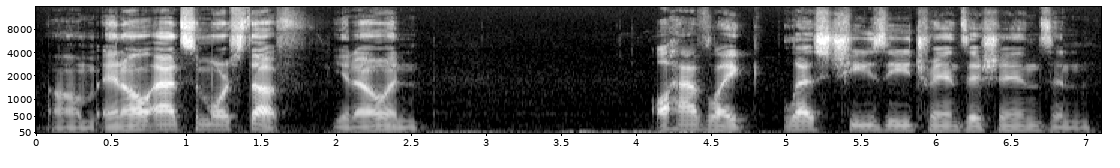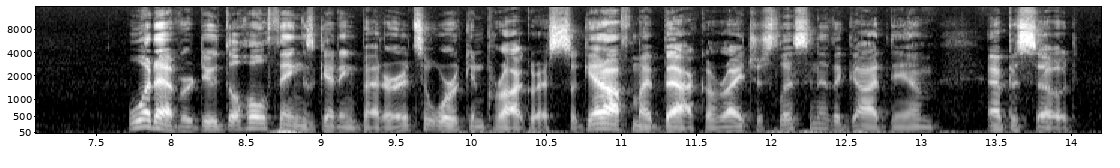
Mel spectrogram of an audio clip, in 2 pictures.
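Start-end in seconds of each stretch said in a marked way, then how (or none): none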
